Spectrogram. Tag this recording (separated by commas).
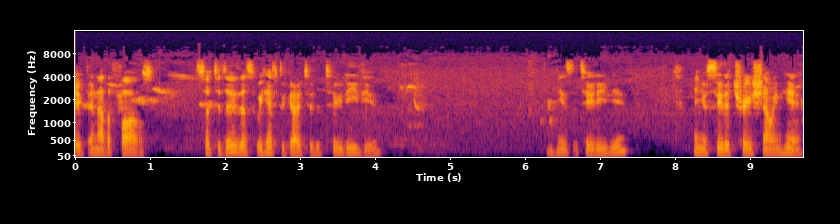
inside a small room, Speech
